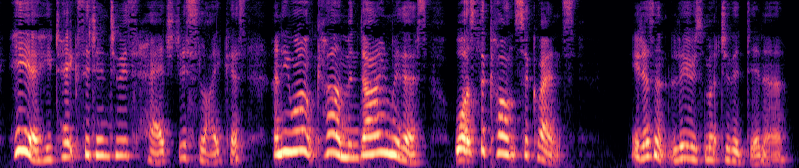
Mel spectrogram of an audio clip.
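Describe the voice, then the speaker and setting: A woman with a husky voice playing a hearty, good-natured young gentleman who laughs and speaks with merry emphasis in a storybook reading. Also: fairly high pitch, very animated, moderate pace, pitched above the performer's own voice. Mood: jovial.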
